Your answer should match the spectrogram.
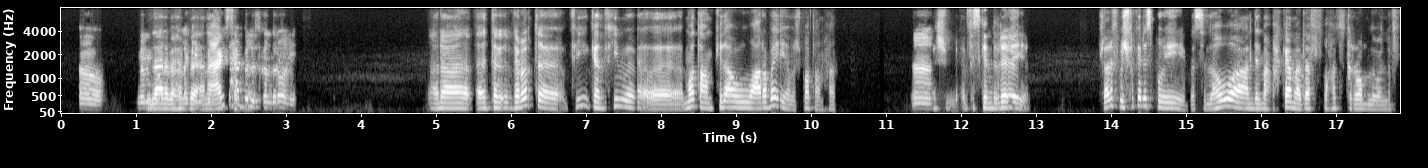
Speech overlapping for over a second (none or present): present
